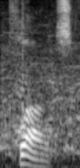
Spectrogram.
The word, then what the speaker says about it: Claus: And another extra point attempt by Mike Claus. He's told by Coach Arnold, it's pronounced just like Santa pronounces his last name, even though it's spelled a little differently.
